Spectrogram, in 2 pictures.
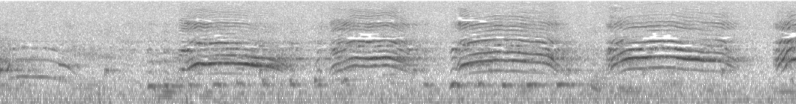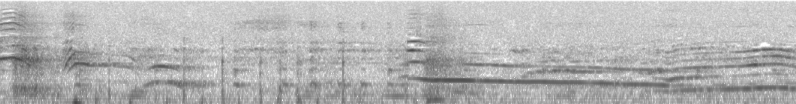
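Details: The family dog Jada makes a quick series of five arched, yodel-like yelps about half a second apart, then long, drawn-out falling howls. Faint clicks are heard between the calls.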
